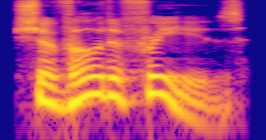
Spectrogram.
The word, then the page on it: chevaux-de-frise: British English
